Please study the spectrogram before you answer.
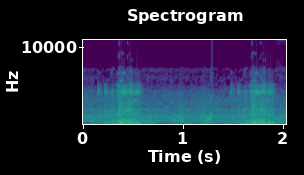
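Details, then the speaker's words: Electric bike/scooter hub motor: two dull clunks about a second apart, wheel jerks but doesn't spin after the plug was pulled and reinserted, with wheel and controller box fine. Fix: disconnect everything including battery terminals, add a fuse, reconnect to reset. "แล้วพอใส่เข้าไปใหม่เหมือนเดิมที่เดิมแต่ทำไมหรอไม่ทำงานรอดังกึ๊กๆก็คือสาเหตุนี้ล่ะค่ะให้เรารีเซ็ตใหม่นะคะ"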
